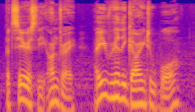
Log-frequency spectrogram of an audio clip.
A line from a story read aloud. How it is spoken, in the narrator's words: said, sighing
